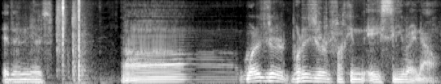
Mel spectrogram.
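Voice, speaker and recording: A man's voice: deep voice, animated, unhurried, noisy background. A man running a tabletop game as dungeon master, narrating in a casual, stop-start way with frequent swearing.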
